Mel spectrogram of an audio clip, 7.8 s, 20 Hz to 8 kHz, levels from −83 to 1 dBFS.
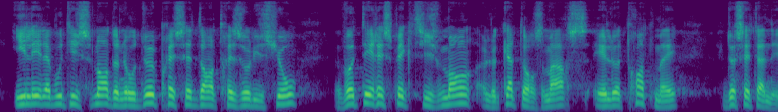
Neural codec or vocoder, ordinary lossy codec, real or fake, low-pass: codec, 16 kHz, 4.8 kbps, FACodec; none; fake; none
